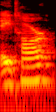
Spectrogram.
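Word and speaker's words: Aetar: the first one is the atar AE t a r I believe it's pronounced atar orar big eagles moving on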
